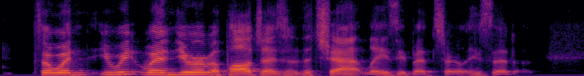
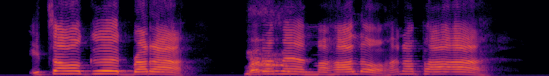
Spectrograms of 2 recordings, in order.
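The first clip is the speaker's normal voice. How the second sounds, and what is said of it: Put-on accent. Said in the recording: “I want to do my best accent.”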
